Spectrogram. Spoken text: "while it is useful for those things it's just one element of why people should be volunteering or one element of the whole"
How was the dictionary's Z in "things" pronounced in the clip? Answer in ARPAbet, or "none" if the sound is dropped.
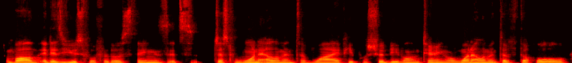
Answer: Z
